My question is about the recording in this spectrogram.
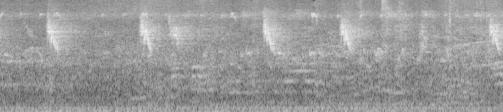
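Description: A bird chirping repeatedly: about six short, quickly falling chirps spaced roughly a second apart, over a steady low rumble.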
